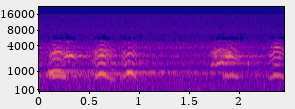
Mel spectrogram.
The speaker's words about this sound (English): Tundra swans produce a high-pitched call that has been likened to many things.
